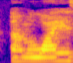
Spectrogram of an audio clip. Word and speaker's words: MYWYA: Mawaya stands for Meet You Where You Are, come into a space of not ignoring where we are so that we can get to where we want to be. And it's spelled MYWYA.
